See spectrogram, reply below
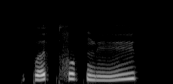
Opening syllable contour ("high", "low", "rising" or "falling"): rising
